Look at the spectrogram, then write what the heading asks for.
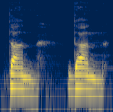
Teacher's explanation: la o se pronuncia como a y la e del final es muda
